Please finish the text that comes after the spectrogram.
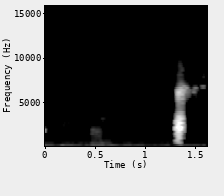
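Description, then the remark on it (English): A single short cat meow rings out clearly near the end of an otherwise silent moment, fairly loud, with no talking around it. “Well, that's the only cat that's happy from the SEC.”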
